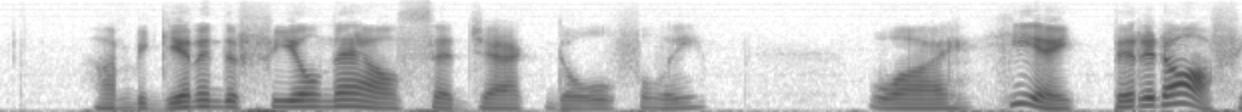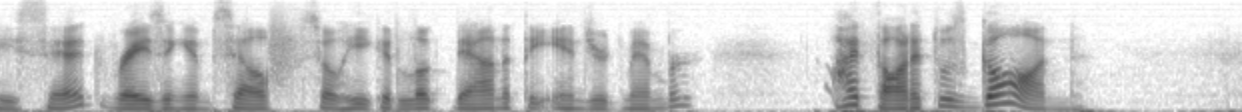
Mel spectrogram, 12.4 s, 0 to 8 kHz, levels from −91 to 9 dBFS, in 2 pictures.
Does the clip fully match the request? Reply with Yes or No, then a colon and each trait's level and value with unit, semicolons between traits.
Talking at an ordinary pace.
Yes: average, 160 wpm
